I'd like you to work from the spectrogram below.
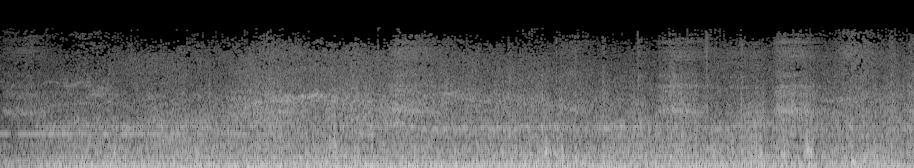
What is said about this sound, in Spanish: La fuerte ventisca sopla lateralmente sobre él.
